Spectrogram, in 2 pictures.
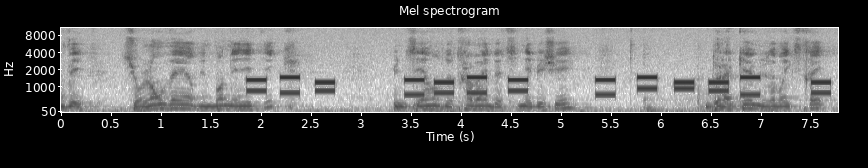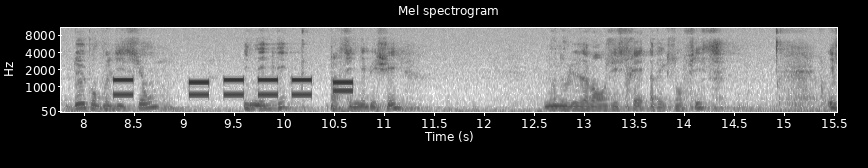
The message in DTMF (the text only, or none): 867 2468 2#*73 4 2 12227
